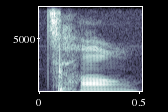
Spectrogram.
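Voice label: "cang", Mandarin Chinese, first tone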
